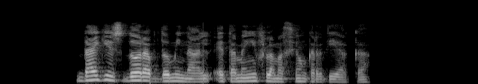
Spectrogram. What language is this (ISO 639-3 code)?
glg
